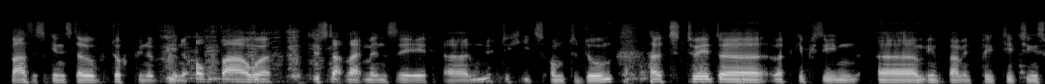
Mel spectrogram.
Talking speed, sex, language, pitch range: 170 wpm, male, Dutch, 100-110 Hz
